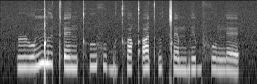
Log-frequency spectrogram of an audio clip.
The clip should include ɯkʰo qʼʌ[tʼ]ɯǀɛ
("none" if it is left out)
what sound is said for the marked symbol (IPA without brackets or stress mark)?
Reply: tʼ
